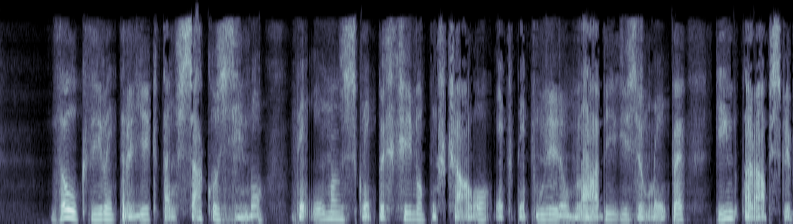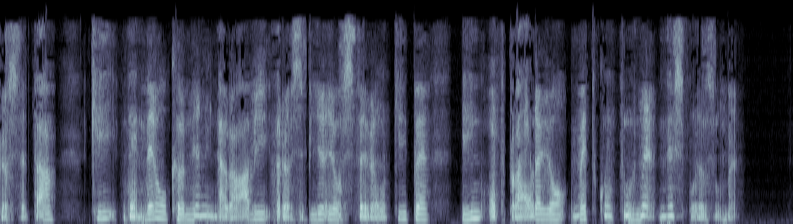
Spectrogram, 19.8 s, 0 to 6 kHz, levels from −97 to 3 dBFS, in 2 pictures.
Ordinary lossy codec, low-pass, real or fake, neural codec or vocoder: AAC, 24 kbps; 5.4 kHz; fake; autoencoder, 44.1 kHz, a latent of 192 numbers a frame, MeloTTS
